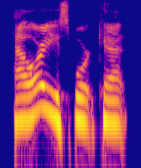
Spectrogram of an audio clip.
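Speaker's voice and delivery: ordinary talk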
